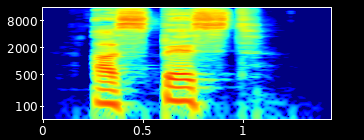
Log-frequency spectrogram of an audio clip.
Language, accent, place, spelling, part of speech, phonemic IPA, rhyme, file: German, Germany, Berlin, Asbest, noun, /asˈbɛst/, -ɛst, De-Asbest.ogg
- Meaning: asbestos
